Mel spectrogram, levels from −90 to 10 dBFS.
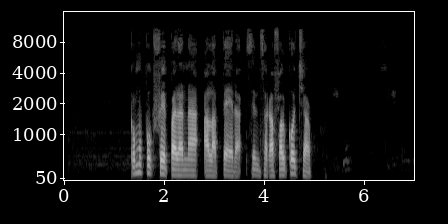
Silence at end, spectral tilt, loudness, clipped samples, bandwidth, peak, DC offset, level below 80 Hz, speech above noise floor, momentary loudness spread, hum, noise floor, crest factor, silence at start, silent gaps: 2.05 s; -5.5 dB/octave; -26 LUFS; under 0.1%; 11 kHz; -6 dBFS; under 0.1%; -76 dBFS; 62 dB; 12 LU; none; -87 dBFS; 22 dB; 1.35 s; none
